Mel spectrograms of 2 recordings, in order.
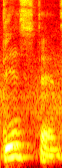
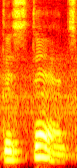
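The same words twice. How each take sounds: First: The stress is on the first syllable. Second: The stress is on the second syllable. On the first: The speaker calls it right. "So stress is on the first syllable, not the second syllable" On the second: The speaker calls it wrong. "not distance"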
